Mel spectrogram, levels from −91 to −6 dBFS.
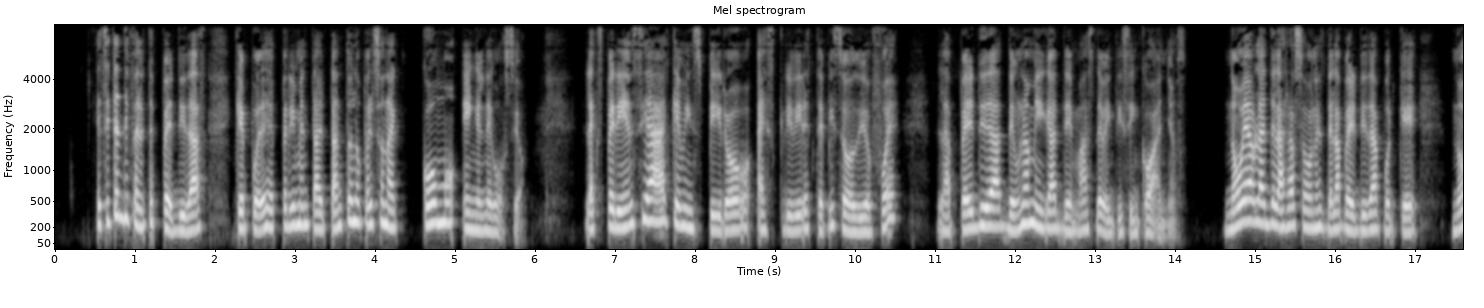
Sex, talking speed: female, 155 wpm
